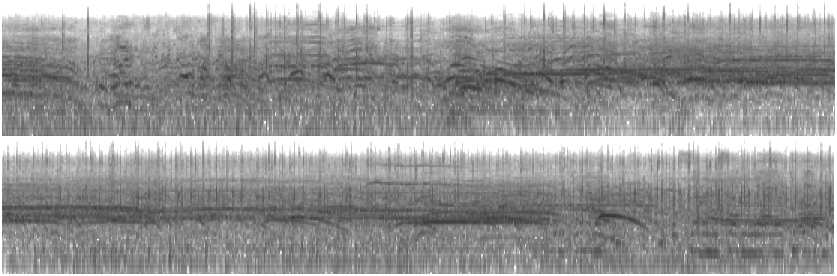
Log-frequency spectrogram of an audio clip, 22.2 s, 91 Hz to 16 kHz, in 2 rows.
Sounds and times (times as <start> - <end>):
Outside, urban or manmade: 0.0 - 22.2
Run: 0.0 - 22.2.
